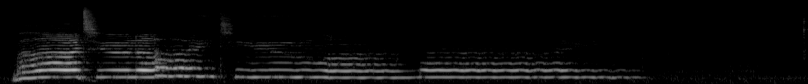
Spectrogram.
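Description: A woman singing a lullaby a cappella in slow, long-held notes. The singing stops about six and a half seconds in.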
